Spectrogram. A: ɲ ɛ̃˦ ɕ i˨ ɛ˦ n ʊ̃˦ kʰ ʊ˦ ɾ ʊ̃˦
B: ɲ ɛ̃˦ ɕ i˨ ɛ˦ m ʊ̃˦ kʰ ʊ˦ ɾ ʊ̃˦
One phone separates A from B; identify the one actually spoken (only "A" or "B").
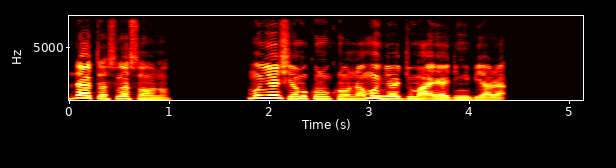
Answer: B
